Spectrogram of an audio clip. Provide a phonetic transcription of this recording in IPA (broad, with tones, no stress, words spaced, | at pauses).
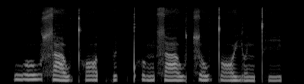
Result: wo˨˧w saː˨˩wt̪ʰɔː˨t̚pɪ˨˥k̚ pʰʊ˨ŋsaː˨wt͡so˧w t̪ɔː˨jɵ˨nt̪ʰiː˨t̚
